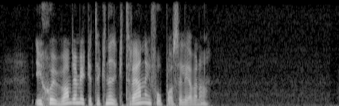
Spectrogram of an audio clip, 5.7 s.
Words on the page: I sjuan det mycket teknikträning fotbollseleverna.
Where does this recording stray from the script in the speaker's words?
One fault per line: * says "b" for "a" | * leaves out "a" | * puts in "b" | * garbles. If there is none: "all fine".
all fine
